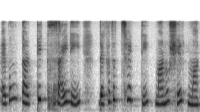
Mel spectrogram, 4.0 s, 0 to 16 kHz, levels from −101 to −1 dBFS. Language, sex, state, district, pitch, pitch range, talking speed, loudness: Bengali, female, Tripura, West Tripura, 320 Hz, 280-395 Hz, 135 wpm, -16 LUFS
